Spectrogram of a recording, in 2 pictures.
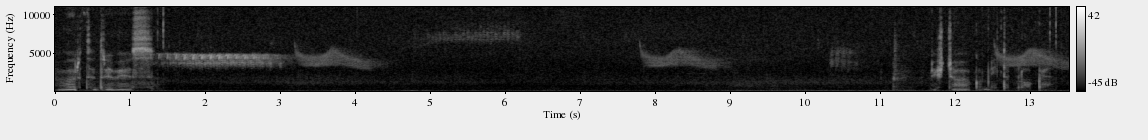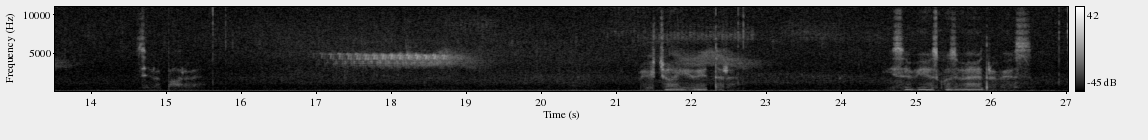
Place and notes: quarry, Marušići, Croatia - void voices - stony chambers of exploitation - poems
